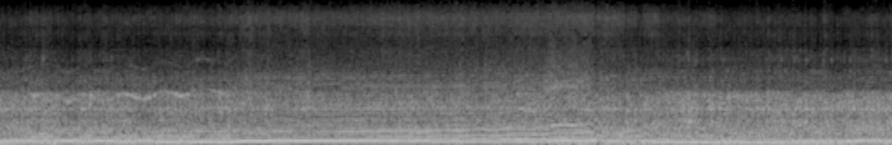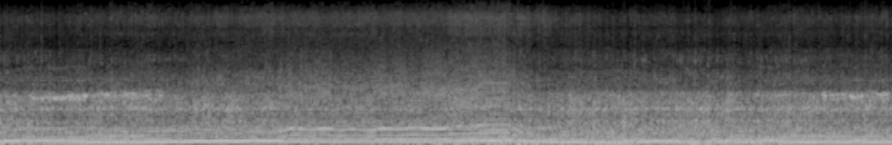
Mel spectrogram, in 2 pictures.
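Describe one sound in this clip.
A race car engine roars loudly up close, revving up and down.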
